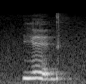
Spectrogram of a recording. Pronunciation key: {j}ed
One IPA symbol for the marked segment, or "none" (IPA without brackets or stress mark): j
